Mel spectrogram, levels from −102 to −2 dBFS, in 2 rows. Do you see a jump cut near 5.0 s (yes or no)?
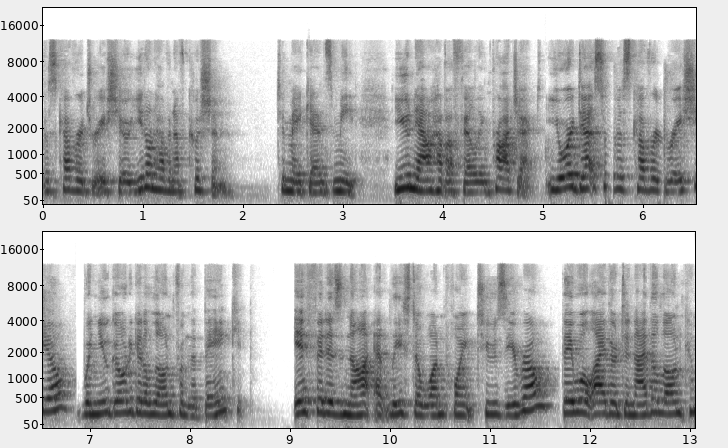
yes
